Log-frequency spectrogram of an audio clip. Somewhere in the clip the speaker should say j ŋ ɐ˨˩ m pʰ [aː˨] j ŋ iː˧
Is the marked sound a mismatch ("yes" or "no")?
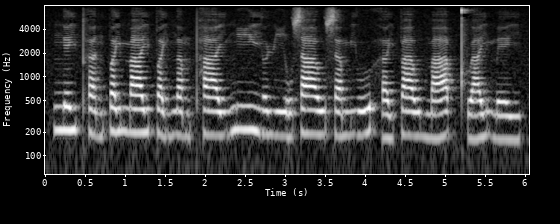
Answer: no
